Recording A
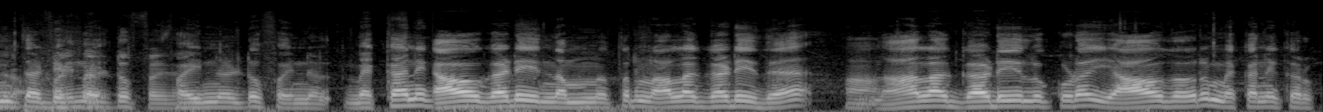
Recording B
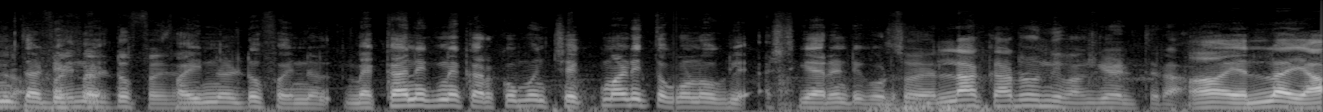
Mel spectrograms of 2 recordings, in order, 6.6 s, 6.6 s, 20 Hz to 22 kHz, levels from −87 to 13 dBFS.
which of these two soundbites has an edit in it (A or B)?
A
